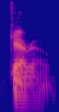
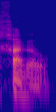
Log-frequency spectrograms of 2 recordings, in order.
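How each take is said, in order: First: The name is said in an anglicized way. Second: The name is said in its original way. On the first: It is an easier version for English speakers. "So in English, you have Gary, so you can make it Garrow" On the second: It is the official form of the name. "officially, it's Garo"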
